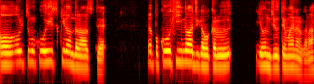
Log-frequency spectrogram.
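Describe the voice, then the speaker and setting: Dark and mellow in tone, the voice moves at a moderate pace with ordinary pitch variation. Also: man, fairly high pitch for a man. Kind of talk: casual chat.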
